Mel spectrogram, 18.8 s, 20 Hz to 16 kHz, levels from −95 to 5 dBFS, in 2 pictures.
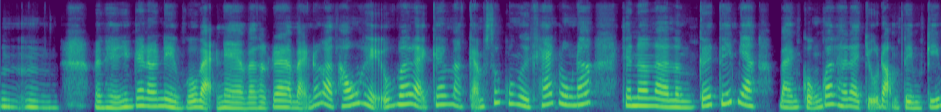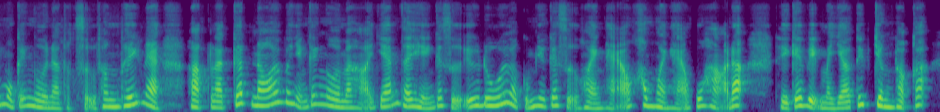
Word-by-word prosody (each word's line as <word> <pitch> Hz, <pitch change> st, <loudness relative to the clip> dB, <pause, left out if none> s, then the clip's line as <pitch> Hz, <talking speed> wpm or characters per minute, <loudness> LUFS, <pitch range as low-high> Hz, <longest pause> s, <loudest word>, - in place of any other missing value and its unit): ừm, 215 Hz, -2 st, -3 dB
ừm, 200 Hz, -2 st, -3 dB, 0.4 s
mình 190 Hz, -1 st, 0 dB
hiểu 185 Hz, -2 st, +1 dB
những 215 Hz, -, +1 dB
cái 250 Hz, +2 st, +2 dB
nỗi 230 Hz, -1 st, +3 dB
niềm 215 Hz, -6 st, +2 dB
của 190 Hz, +3 st, +1 dB
bạn 200 Hz, -, +4 dB
nè, 180 Hz, -2 st, +2 dB
và 175 Hz, 0 st, 0 dB
thực 175 Hz, -1 st, -3 dB
ra 210 Hz, 0 st, +4 dB
là 200 Hz, -, +3 dB
bạn 170 Hz, -2 st, -1 dB
rất 270 Hz, -, -2 dB
là 265 Hz, -, +3 dB
thấu 250 Hz, +7 st, +1 dB
hiểu 230 Hz, -6 st, 0 dB
với 290 Hz, +4 st, +2 dB
lại 260 Hz, -, +2 dB
cái 285 Hz, +1 st, -1 dB
mặt 260 Hz, -6 st, -3 dB
cảm 220 Hz, -, -2 dB
xúc 350 Hz, +9 st, -4 dB
của 320 Hz, -, -2 dB
người 255 Hz, -6 st, +1 dB
khác 295 Hz, +9 st, -2 dB
luôn 275 Hz, -2 st, +1 dB
đó. 305 Hz, +5 st, +1 dB, 0.3 s
Cho 260 Hz, -, +1 dB
nên 250 Hz, -1 st, +5 dB
là 225 Hz, -3 st, +4 dB
lần 200 Hz, -2 st, +1 dB
kế 255 Hz, +3 st, +2 dB
tiếp 320 Hz, +6 st, -2 dB
nha, 265 Hz, -7 st, +3 dB, 0.2 s
bạn 200 Hz, -1 st, 0 dB
cũng 190 Hz, 0 st, -1 dB
có 290 Hz, +1 st, +3 dB
thể 235 Hz, -5 st, 0 dB
là 220 Hz, -, +2 dB
chủ 195 Hz, -, -2 dB
động 195 Hz, -, 0 dB
tìm 185 Hz, -1 st, -1 dB
kiếm 210 Hz, +9 st, -2 dB
một 255 Hz, -, 0 dB
cái 220 Hz, +4 st, -4 dB
người 210 Hz, -7 st, 0 dB
nào 170 Hz, -1 st, -2 dB
thực 175 Hz, -, -16 dB
sự -, -, -6 dB
thân 220 Hz, -1 st, +1 dB
thiết 265 Hz, +7 st, +2 dB
nè, 255 Hz, -5 st, +2 dB, 0.3 s
hoặc 200 Hz, -2 st, +1 dB
là 195 Hz, -1 st, +3 dB
kết 305 Hz, +12 st, -1 dB
nối 260 Hz, +7 st, +3 dB
với 345 Hz, -, -1 dB
những 210 Hz, -9 st, -3 dB
cái 290 Hz, -, -4 dB
người 245 Hz, -7 st, +1 dB
mà 190 Hz, -1 st, 0 dB
họ 190 Hz, +1 st, -3 dB
dám 225 Hz, +9 st, -1 dB
thể 225 Hz, -6 st, +2 dB
hiện 180 Hz, -6 st, -1 dB
cái 245 Hz, -, -2 dB
sự -, -, -2 dB
yếu 230 Hz, +4 st, +2 dB
đuối 255 Hz, +6 st, +3 dB
và 280 Hz, -, +1 dB
cũng 210 Hz, -, -4 dB
như 240 Hz, -1 st, +1 dB
cái 255 Hz, +2 st, -1 dB
sự 255 Hz, -, -6 dB
hoàn 170 Hz, -2 st, -3 dB
hảo 170 Hz, +8 st, -2 dB
không 260 Hz, -4 st, 0 dB
hoàn 200 Hz, -6 st, 0 dB
hảo 155 Hz, +2 st, -3 dB
của 230 Hz, +5 st, -1 dB
họ 235 Hz, -2 st, -2 dB
đó. 255 Hz, +2 st, +6 dB, 0.3 s
Thì 185 Hz, -5 st, -2 dB
cái 240 Hz, +6 st, +4 dB
việc 230 Hz, -, +2 dB
mà 170 Hz, -2 st, -3 dB
giao 175 Hz, +3 st, +1 dB
tiếp 285 Hz, +1 st, +1 dB
chân 230 Hz, -6 st, +4 dB
thực 205 Hz, -2 st, -1 dB
á, 270 Hz, +1 st, -2 dB
225 Hz, 305 wpm, -19 LUFS, 195-260 Hz, 0.4 s, đó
